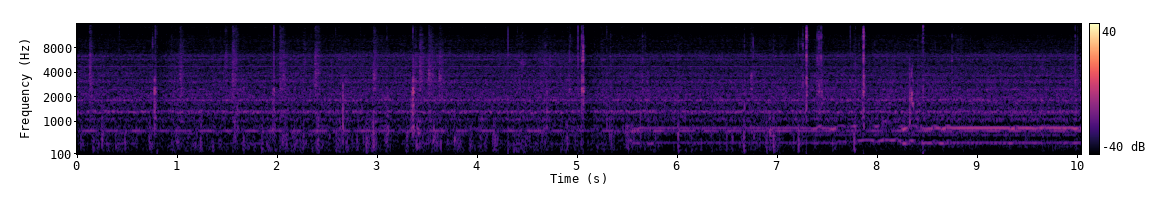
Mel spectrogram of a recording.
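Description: Small sharp clicks and taps from hands working electrical wire and small tools on a bench mat, over a steady hum with a few held tones; new tones join about halfway through.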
